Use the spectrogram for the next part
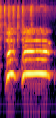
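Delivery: high, loud celebratory woo; excited cheer. Real, not acted. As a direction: cheer the winner on. Cheering a quiz winner.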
